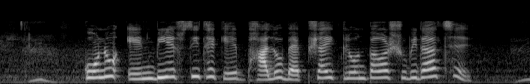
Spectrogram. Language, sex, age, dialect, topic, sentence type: Bengali, female, 25-30, Standard Colloquial, banking, question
